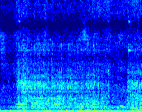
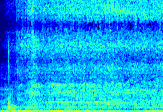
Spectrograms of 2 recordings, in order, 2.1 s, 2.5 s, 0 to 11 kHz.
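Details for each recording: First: Peugeot 308 running with a noisy engine: steady deep rumble that never changes rhythm, traced to the worn bearing of the external water pump clutch; bearing replacement considered. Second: Peugeot 308 after repair of a noisy engine, with the earlier noise now gone; smooth, even idle rumble with no growl or whirring from the pump area, idling as it should.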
